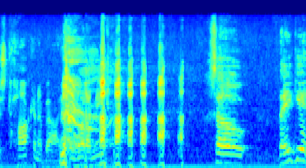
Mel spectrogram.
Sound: laughing

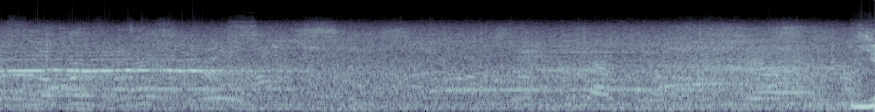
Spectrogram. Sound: audience cheers

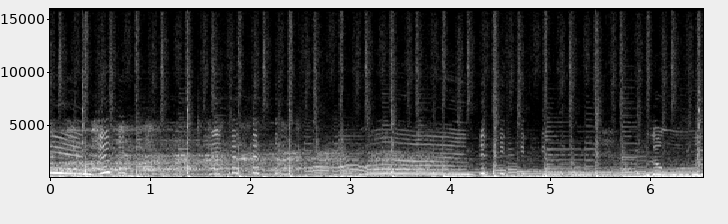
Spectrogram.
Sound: laughing

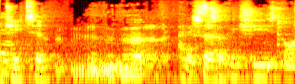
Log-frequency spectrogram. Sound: growls

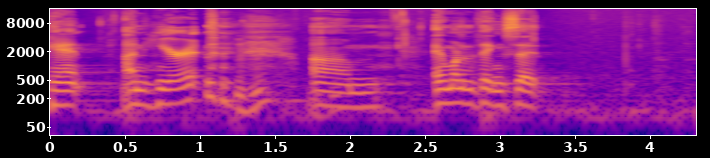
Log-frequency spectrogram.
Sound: laughter

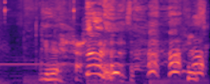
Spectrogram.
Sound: both laughing

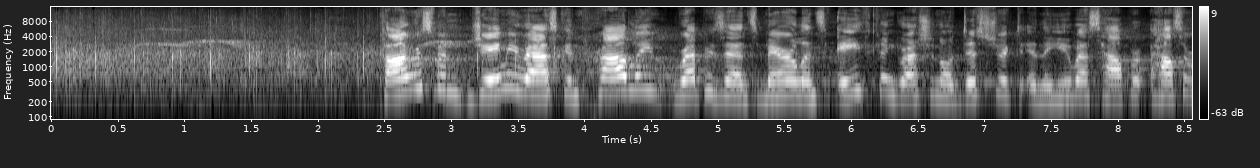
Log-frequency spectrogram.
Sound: applause

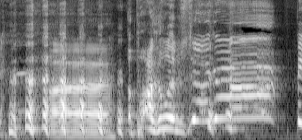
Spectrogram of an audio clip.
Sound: laughing

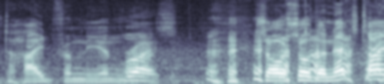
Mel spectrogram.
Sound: laughing

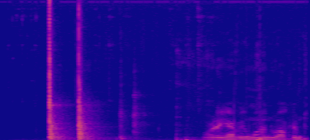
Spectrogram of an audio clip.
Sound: gavel pounding

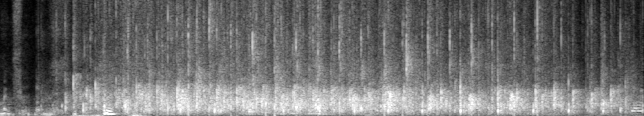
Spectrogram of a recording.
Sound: applause

